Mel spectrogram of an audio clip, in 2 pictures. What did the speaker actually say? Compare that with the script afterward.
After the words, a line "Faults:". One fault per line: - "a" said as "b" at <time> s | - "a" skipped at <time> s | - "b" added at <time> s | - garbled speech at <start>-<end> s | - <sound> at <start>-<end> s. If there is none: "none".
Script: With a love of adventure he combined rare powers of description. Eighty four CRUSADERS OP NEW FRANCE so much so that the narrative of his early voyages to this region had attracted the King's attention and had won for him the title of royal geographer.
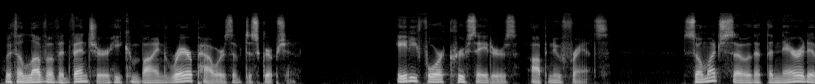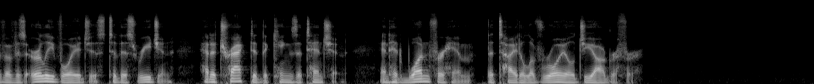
With a love of adventure he combined rare powers of description. Eighty four CRUSADERS OP NEW FRANCE so much so that the narrative of his early voyages to this region had attracted the King's attention and had won for him the title of royal geographer.
Faults:
none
